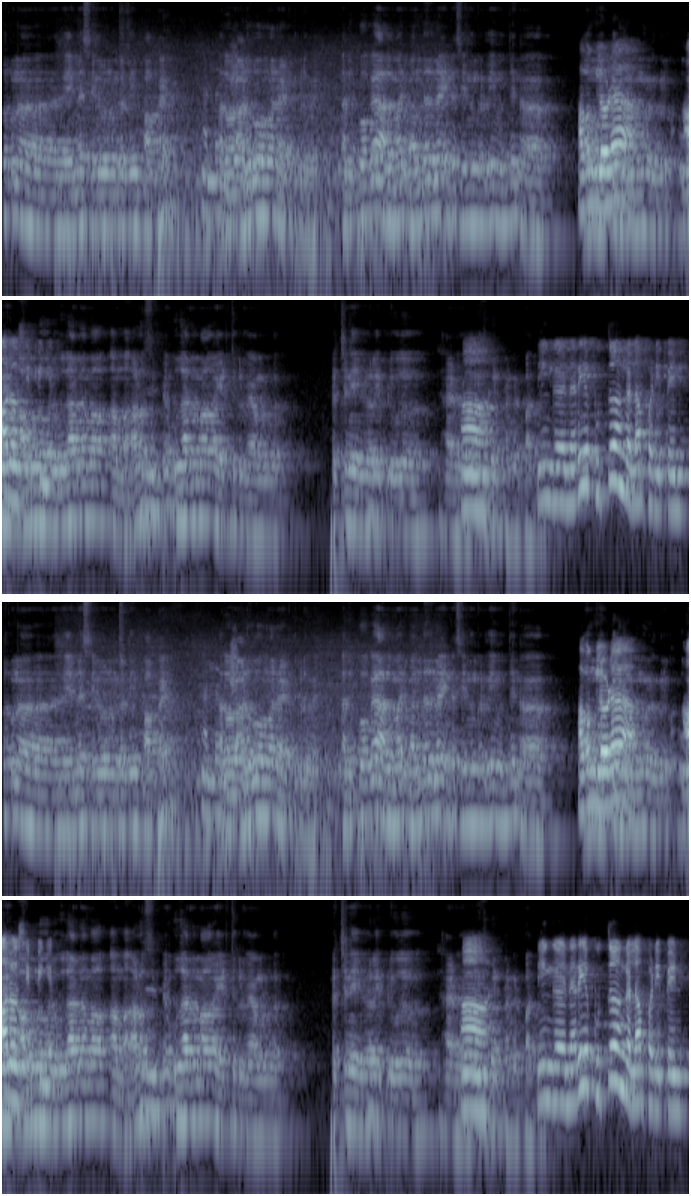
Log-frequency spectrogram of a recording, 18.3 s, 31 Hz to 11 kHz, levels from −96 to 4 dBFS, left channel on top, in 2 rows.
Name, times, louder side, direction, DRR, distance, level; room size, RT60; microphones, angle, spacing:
voice 1, 0.0-2.3 2.9-4.2 4.5-7.2 7.7-12.8 13.5-16.2, right 1 dB, 20° right, -1 dB, 3.2 m, -37 dB
sound 1, 0.7-5.9, right 1 dB, 50° right, 7.3 m, -48 dB
voice 2, 2.6-3.3 4.9-5.1 7.7-8.4 9.1-9.8 11.0-11.3 14.0-14.2 15.3-15.7 16.3-18.2, right 3 dB, 80° right, 6 dB, 1.7 m, -30 dB
25.5 x 18.0 x 2.7 m, 1.0 s
head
